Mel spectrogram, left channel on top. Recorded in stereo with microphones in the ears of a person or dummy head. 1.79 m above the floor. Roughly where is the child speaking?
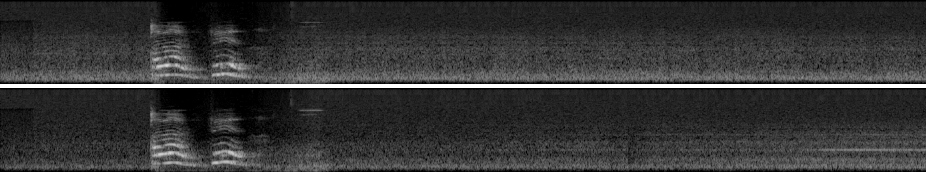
Right.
